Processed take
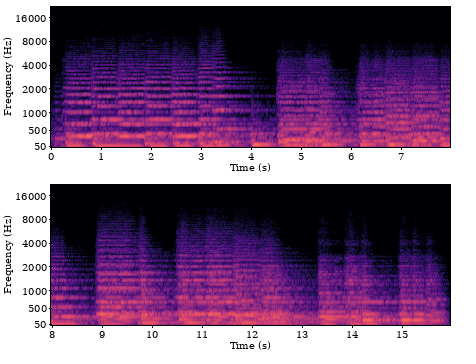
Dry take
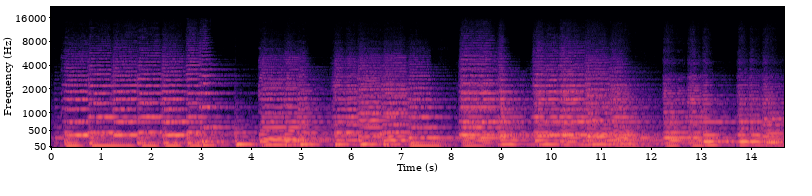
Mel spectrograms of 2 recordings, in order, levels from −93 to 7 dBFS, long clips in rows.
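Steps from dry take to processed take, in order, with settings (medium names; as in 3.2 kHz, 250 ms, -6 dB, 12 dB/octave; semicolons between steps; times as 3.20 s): fade out at the end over 0.58 s; speed mistake 48 kHz file played as 44.1 kHz; trim -6.5 dB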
